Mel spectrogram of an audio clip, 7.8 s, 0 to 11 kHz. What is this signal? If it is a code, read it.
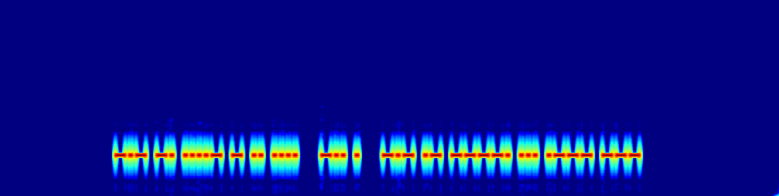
Morse code, heard as a keyed tone, about 34 wpm, 700 Hz. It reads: KN4TIH DE KA9SJO
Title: USA Callsign DE Callsign - 6 Characters - 35wpm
